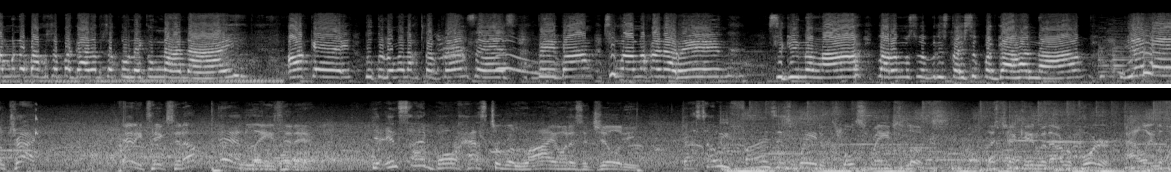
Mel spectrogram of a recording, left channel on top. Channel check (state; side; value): different; both; correlation -0.01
